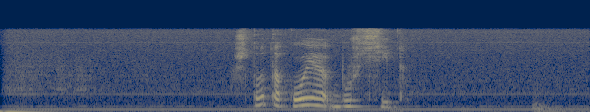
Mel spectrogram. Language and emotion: Russian, neutral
